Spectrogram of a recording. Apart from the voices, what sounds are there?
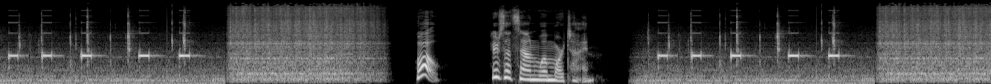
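ATM cash machine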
